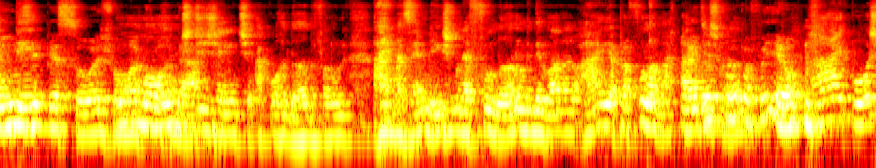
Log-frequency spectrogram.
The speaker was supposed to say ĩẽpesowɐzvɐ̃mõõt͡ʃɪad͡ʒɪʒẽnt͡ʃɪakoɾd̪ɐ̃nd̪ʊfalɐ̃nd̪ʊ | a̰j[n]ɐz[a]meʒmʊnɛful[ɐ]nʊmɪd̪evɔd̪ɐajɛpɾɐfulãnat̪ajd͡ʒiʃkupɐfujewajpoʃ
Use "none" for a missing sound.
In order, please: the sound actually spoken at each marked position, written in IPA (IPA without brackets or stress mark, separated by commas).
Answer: m, ɛ, ɐ̃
